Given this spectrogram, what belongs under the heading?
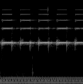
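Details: Home-use picosecond blue laser pen set to frequency 9 (lowest) and intensity one, practice-fired on black paper before facial use; a steady high tone with fast, even beeping pulses.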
